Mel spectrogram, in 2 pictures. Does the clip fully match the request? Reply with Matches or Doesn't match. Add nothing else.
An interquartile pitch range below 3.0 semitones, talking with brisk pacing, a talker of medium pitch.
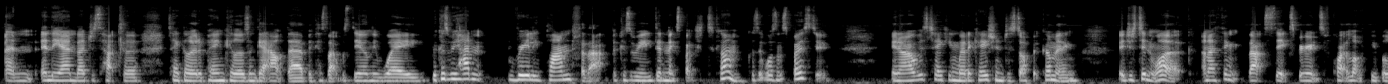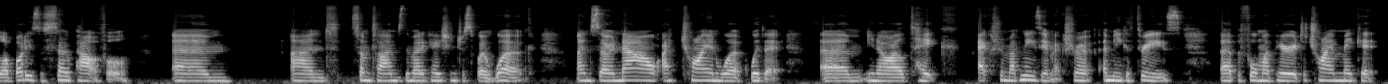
Matches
